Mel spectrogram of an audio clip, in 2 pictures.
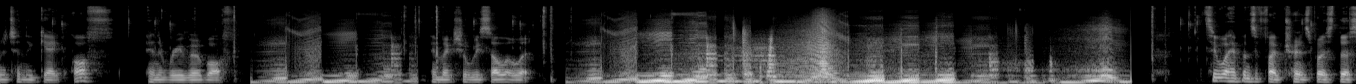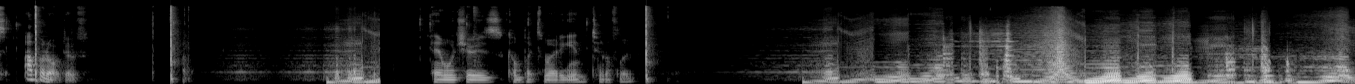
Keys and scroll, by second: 2.3 space, 4.0 space, 6.5 space, 11.5 space, 17.2 space, 20.0 space.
